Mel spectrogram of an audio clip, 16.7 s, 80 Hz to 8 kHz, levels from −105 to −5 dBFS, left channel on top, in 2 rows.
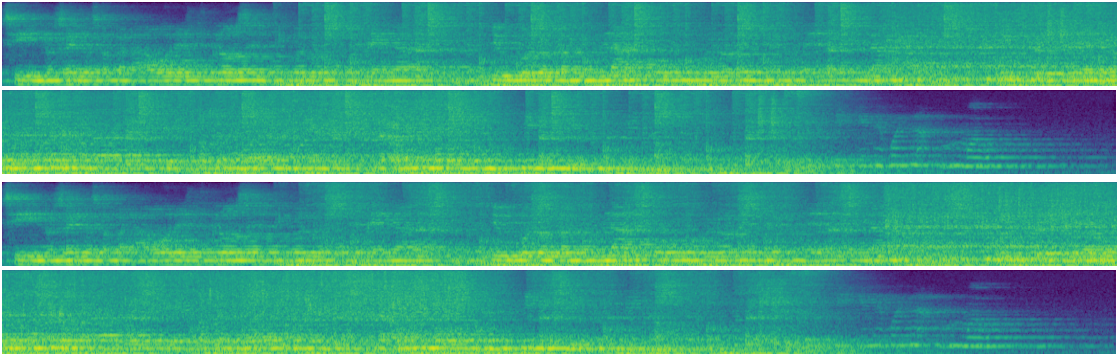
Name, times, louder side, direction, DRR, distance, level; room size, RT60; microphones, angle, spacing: voice 1, 0.0-3.2 3.6-7.0 7.4-13.4, left 1 dB, ahead, -6 dB, 1.5 m, -22 dB
sound 1, 2.0-14.4, equal, 75° left, 2.0 m, -24 dB
sound 2, 6.6-11.9, right 2 dB, 35° right, 0.8 m, -26 dB
voice 2, 14.4-15.8, left 2 dB, 20° left, 0 dB, 0.4 m, -37 dB
12.0 x 5.7 x 3.3 m, 2.2 s
head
